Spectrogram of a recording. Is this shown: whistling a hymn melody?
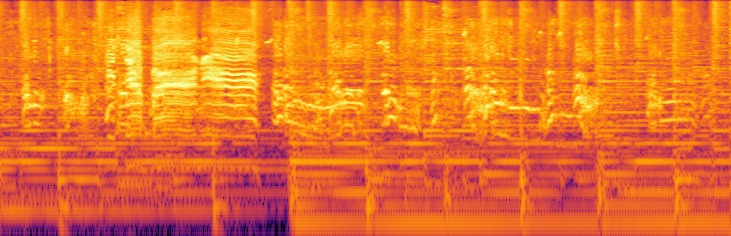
no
